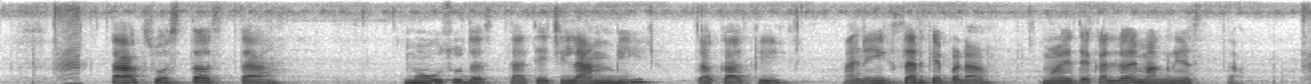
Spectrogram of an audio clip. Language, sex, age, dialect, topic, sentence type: Marathi, female, 25-30, Southern Konkan, agriculture, statement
